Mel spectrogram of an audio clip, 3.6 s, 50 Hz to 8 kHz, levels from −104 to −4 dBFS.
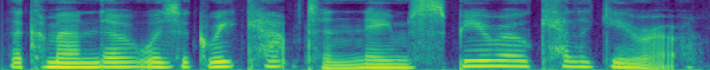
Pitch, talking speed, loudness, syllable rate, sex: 185 Hz, 150 wpm, -17 LUFS, 5.1 syllables/s, female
